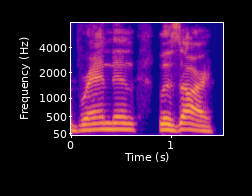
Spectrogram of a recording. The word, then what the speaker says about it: Brandon Lazar: We're up in Canada with my man, Brandon Lazar.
